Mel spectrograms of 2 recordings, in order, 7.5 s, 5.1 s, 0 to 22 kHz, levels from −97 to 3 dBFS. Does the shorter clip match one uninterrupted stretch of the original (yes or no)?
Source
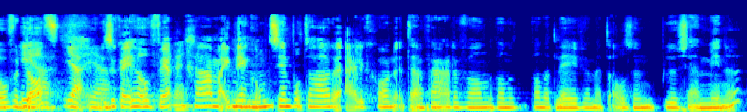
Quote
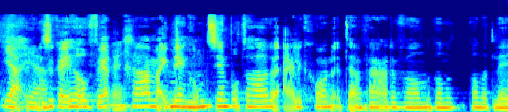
yes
